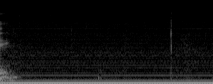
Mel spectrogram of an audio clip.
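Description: Steady electrical mains hum from the audio system during a pause in speech, with one faint tick near the end.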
